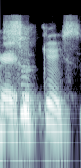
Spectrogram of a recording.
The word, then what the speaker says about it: suitcase: Kita ke sebelah kanan ada tulisan suite tapi bacanya jangan suite ya, bacanya Suitcase.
